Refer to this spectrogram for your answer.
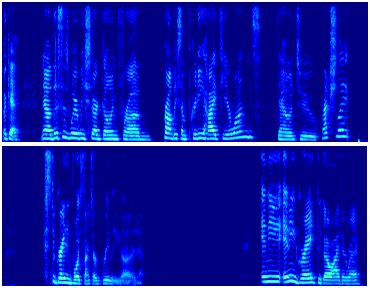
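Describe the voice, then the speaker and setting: A woman's voice: on the high side, animated, unhurried, long pauses. A young woman giving casual, unscripted commentary as a video host, rambling and hesitant as she thinks aloud. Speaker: video host ranking game voice lines.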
